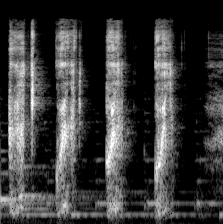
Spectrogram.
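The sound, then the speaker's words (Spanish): Four short, raspy quacks from ducklings hatching and breaking their shells on a farm come in a steady, evenly spaced rhythm, fairly loud, with a faint tonal hum lingering between them. “Por fin empezaron a romper el cascarón y poco a poquito se escuchaba.”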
